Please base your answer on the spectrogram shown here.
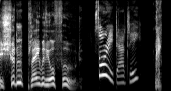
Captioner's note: oinks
